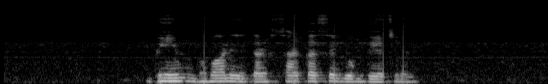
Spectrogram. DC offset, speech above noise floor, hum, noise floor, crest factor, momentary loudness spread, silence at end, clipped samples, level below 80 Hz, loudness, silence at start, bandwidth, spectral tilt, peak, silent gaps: under 0.1%; 34 dB; none; -59 dBFS; 18 dB; 14 LU; 1.3 s; under 0.1%; -54 dBFS; -26 LUFS; 1.45 s; 11 kHz; -8.5 dB/octave; -10 dBFS; none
